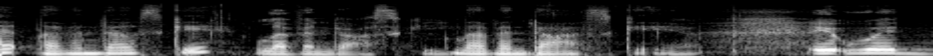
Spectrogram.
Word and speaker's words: Levandoski: Levandoski?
